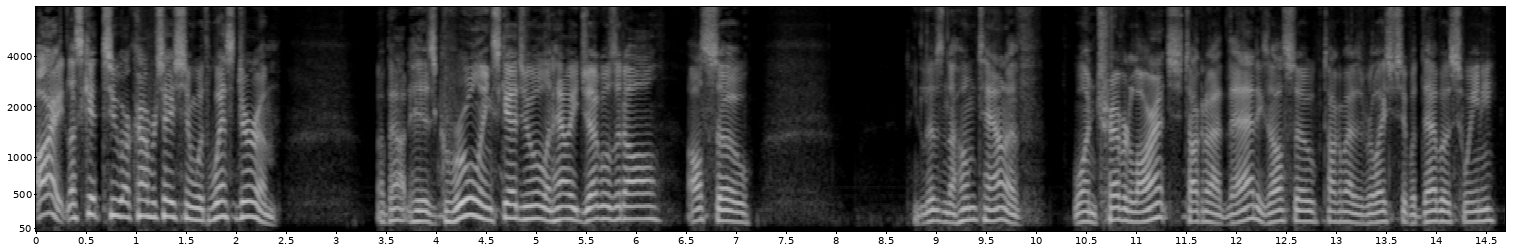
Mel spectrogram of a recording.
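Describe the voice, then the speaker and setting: A man's voice: on the high side, moderate pace, dry recording, studio quality. A man hosting a podcast, speaking casually and informally. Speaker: podcast host, interviewer. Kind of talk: casual podcast talk and interviewing.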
